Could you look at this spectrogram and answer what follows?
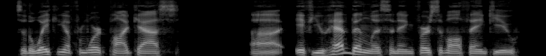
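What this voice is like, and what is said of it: Sick-sounding, low-energy voice. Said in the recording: “my voice is a little bit different tonight ... this week I am deathly sick ... a little bit less energy”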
